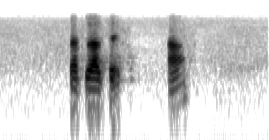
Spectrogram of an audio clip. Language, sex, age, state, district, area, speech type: Hindi, male, 30-45, Madhya Pradesh, Harda, urban, conversation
